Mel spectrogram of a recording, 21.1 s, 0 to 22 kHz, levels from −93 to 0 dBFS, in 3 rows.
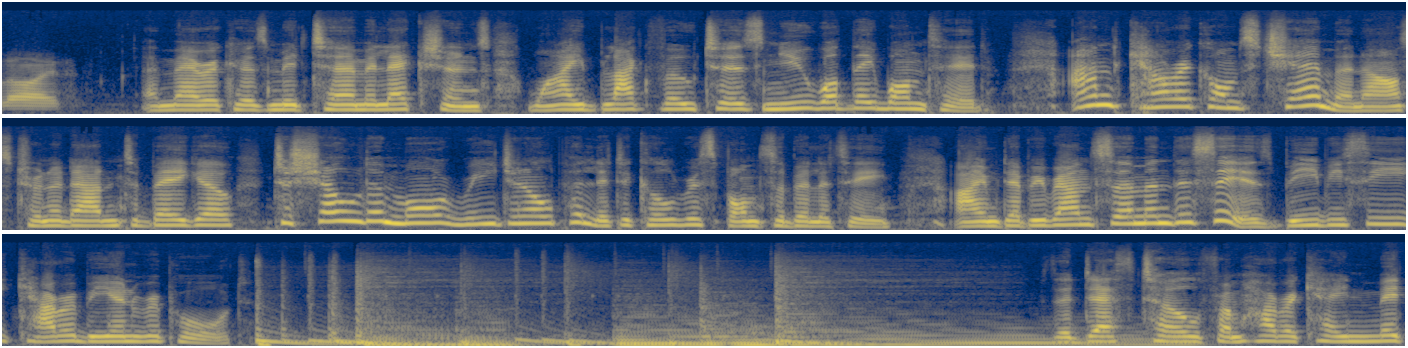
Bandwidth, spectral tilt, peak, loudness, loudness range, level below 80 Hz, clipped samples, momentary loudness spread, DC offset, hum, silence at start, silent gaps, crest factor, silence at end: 13.5 kHz; -5.5 dB/octave; -2 dBFS; -19 LUFS; 6 LU; -34 dBFS; under 0.1%; 10 LU; under 0.1%; none; 0 s; none; 16 dB; 0 s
